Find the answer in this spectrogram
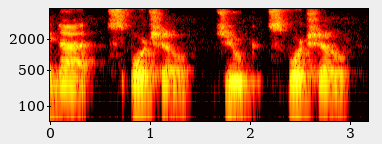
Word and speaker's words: J.U.K.: j dot u dot k dot sport show juke sports show not jukeboy sports show sports show um follow me as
